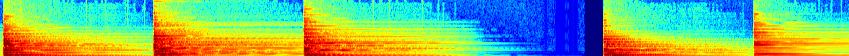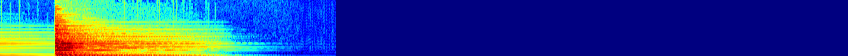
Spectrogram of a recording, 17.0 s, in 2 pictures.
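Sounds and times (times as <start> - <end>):
piano harmony: 0.0 - 4.7, 6.0 - 10.7.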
